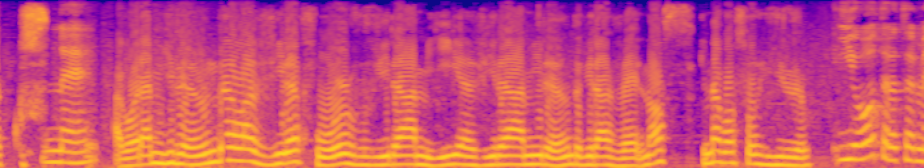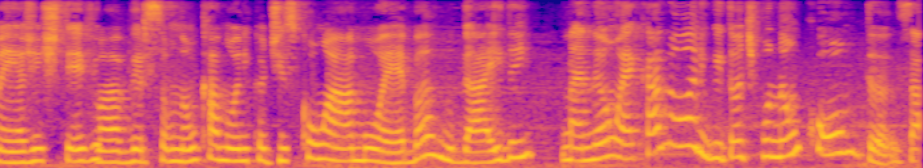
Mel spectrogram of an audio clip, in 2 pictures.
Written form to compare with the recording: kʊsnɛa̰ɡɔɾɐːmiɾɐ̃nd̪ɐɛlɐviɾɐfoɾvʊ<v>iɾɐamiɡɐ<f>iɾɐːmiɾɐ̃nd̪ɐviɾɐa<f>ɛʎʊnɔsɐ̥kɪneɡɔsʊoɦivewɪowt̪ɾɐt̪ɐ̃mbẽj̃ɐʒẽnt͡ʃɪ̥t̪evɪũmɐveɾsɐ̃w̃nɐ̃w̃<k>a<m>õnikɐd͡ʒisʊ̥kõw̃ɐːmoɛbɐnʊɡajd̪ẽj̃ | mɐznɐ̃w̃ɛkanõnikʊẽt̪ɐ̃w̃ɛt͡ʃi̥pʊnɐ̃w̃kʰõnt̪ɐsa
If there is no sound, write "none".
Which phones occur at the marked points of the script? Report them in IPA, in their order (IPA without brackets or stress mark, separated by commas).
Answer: v, v, v, k, n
